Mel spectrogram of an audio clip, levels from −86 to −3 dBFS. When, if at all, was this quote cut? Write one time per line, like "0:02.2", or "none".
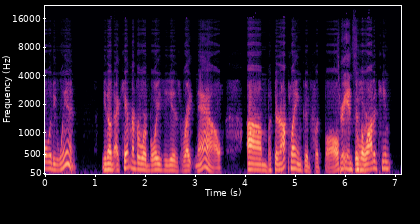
0:01.4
